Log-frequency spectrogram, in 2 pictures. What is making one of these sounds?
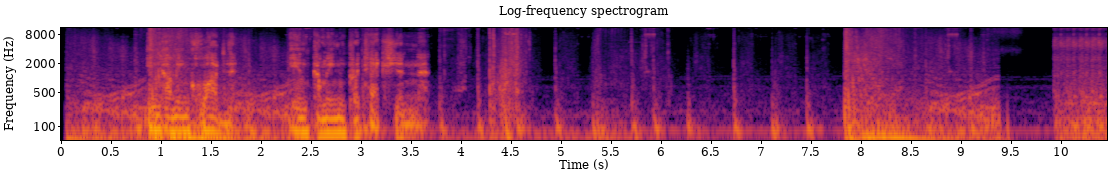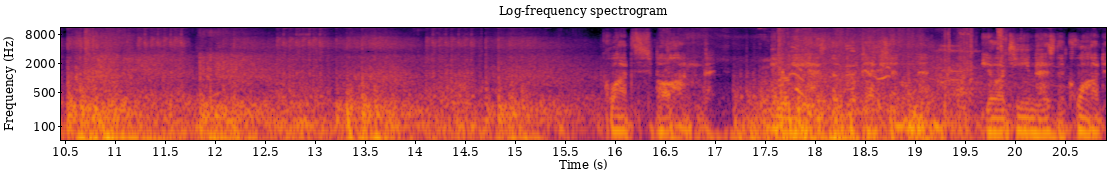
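A video game's lightning beam weapon crackles as it fires.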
